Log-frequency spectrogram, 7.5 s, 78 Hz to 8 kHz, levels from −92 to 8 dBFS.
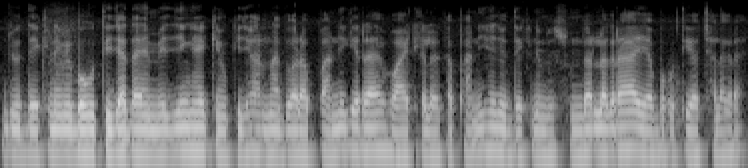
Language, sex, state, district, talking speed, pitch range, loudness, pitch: Hindi, male, Maharashtra, Washim, 265 wpm, 110-115 Hz, -20 LUFS, 110 Hz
